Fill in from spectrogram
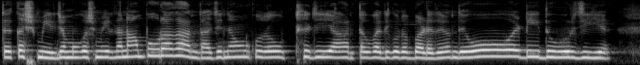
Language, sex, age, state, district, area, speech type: Dogri, female, 30-45, Jammu and Kashmir, Jammu, urban, spontaneous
